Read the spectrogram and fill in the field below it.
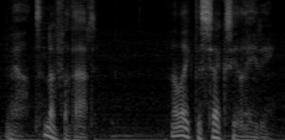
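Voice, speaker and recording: Gravelly, lively-voiced man chatting. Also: low-pitched, brisk, slight background noise. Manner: muses aloud over pronunciation, chatty and joking. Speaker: channel host painting miniatures. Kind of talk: casual chat while painting.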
